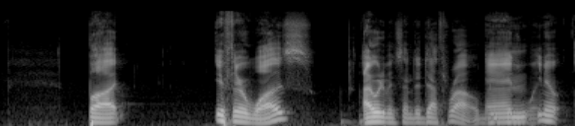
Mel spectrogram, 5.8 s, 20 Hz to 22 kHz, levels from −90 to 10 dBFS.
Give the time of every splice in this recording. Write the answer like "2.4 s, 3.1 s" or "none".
4.8 s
